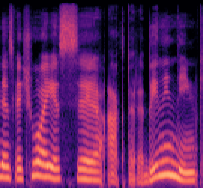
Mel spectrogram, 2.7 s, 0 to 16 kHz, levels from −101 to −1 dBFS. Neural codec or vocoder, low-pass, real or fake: codec, 32 kHz, 1.9 kbps, SNAC; 14.4 kHz; fake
